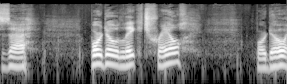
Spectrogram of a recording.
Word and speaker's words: Bourgeau: Bourgeau, I think is how you pronounce it.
